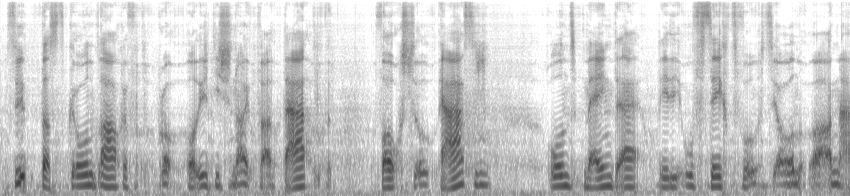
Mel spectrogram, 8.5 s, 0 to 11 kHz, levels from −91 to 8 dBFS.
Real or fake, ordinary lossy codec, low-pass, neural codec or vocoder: fake; none; none; autoencoder, 22.05 kHz, a latent of 192 numbers a frame, VITS, trained on many speakers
